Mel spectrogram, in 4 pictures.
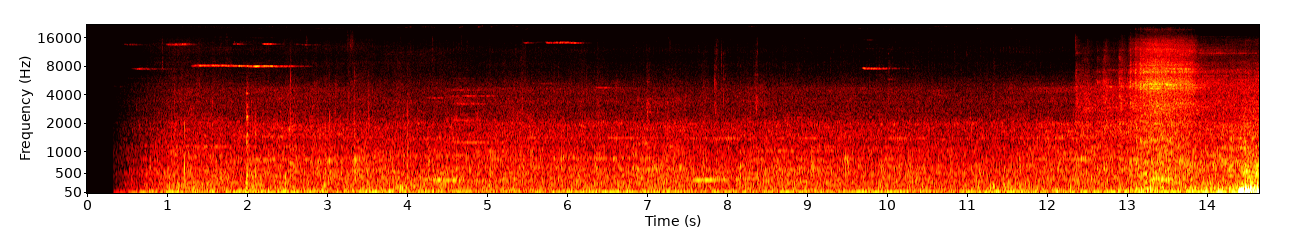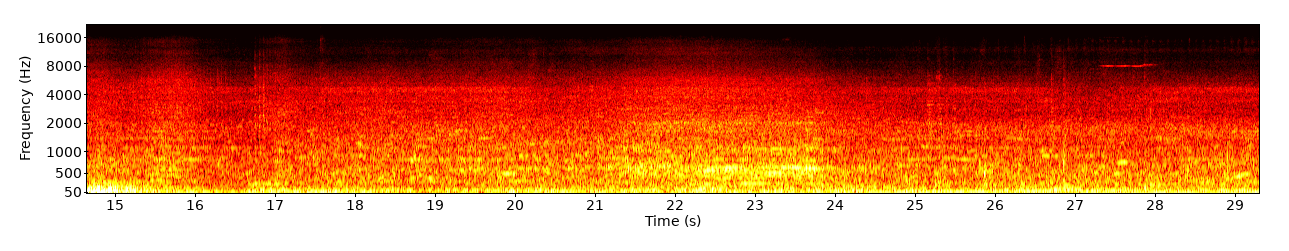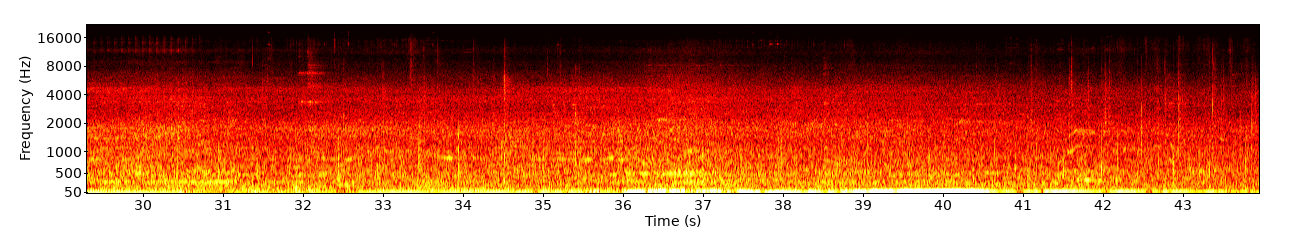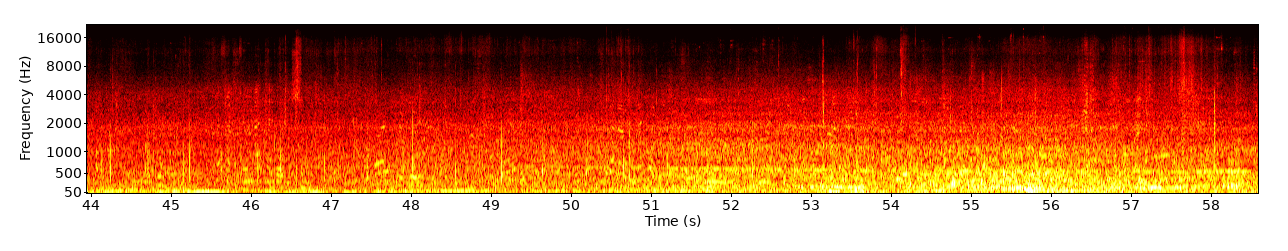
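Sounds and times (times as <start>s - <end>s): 
tram in public space: 0.4s - 58.5s.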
